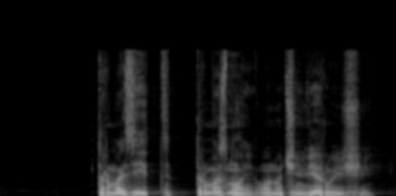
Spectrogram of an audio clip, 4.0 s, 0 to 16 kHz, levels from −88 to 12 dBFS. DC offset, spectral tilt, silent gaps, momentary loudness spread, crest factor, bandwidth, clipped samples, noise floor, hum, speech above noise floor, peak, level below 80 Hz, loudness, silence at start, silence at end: under 0.1%; -6.5 dB/octave; none; 15 LU; 18 dB; 12.5 kHz; under 0.1%; -82 dBFS; none; 59 dB; -8 dBFS; -58 dBFS; -24 LUFS; 1 s; 0.25 s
